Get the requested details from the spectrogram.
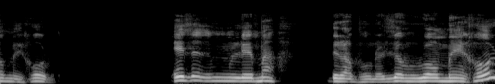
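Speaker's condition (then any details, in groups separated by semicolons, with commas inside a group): Cerebral palsy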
